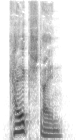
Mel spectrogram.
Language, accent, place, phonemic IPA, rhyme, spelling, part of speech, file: German, Germany, Berlin, /ˈkalkˌʃtaɪ̯n/, -aɪ̯n, Kalkstein, noun, De-Kalkstein.ogg
- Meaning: limestone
